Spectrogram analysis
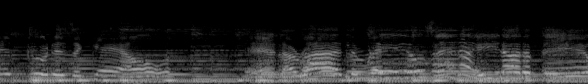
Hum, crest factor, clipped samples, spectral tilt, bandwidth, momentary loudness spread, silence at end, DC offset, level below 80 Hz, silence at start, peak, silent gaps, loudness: none; 14 dB; under 0.1%; -8.5 dB/octave; 7.8 kHz; 7 LU; 0 s; under 0.1%; -60 dBFS; 0 s; -12 dBFS; none; -28 LUFS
